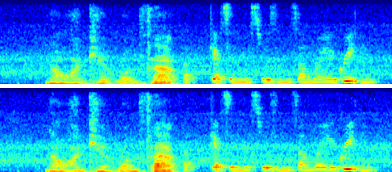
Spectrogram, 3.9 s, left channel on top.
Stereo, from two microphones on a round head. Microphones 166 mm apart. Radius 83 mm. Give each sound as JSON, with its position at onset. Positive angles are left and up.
{"t": 0.5, "sound": "a man speaking", "side_deg": -50, "distance_m": 1.7}
{"t": 1.8, "sound": "a woman speaking", "side_deg": 25, "distance_m": 1.1}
